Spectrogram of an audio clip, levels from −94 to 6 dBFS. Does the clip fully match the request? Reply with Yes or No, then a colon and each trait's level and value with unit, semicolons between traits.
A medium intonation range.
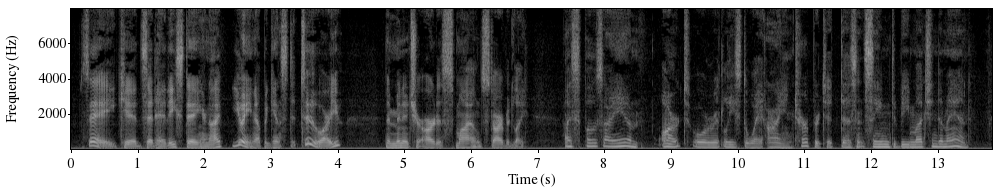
No: wide, 6.1 semitones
